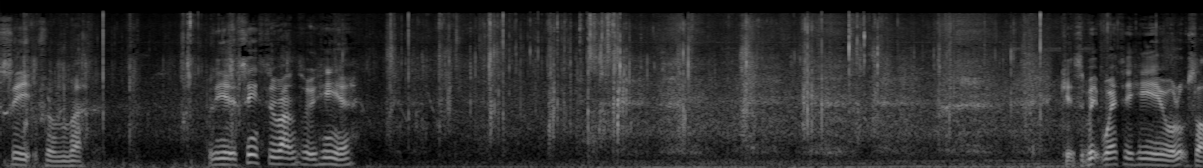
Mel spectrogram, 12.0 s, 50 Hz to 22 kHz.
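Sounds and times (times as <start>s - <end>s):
footsteps crunching through dry leaves: 0.0s - 10.9s
steady low rumble: 0.0s - 11.1s.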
